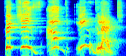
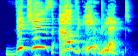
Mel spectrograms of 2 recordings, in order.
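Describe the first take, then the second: First: Even higher, louder, slow screech; shrieking hag summons her coven; witch's yell. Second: Very high, loud, slow witch's screech; commanding witch cry, drawn out; Grand High Witch shout. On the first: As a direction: scream it over the crowd. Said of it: "she yelled". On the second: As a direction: screech it out like a furious witch queen. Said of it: "shouted the Grand High Witch". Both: Acted.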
